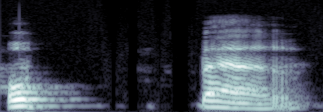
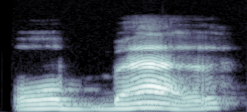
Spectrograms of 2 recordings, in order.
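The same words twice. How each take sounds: First: The voicing stops before the doubled B. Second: The voicing continues through the doubled B. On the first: The speaker calls it wrong. "not oh bel" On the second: The speaker calls it right. "double double B is oh bel"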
